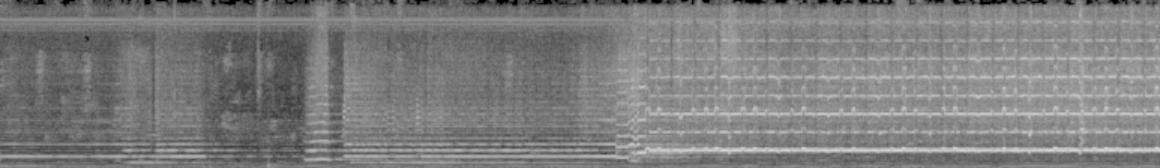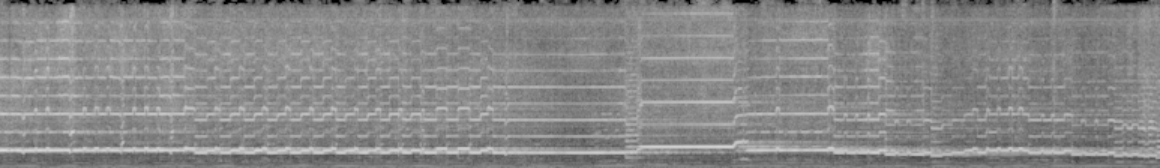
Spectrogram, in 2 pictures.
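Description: Background music led by a flute playing long held notes, soft at first and then louder from about eight seconds in, with the melody shifting pitch near the end.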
